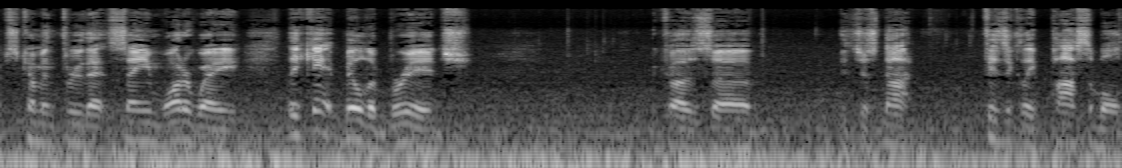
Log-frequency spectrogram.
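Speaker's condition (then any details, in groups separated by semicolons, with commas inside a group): No condition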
